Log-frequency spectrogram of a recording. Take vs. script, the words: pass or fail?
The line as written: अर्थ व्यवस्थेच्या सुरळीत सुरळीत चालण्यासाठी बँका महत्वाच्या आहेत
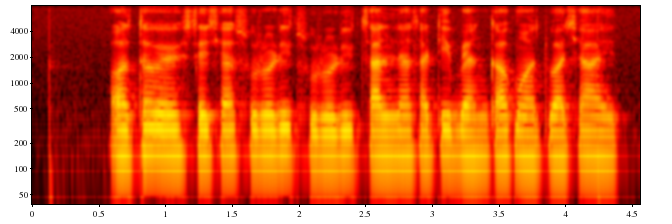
pass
